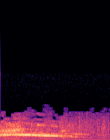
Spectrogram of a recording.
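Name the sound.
man screaming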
